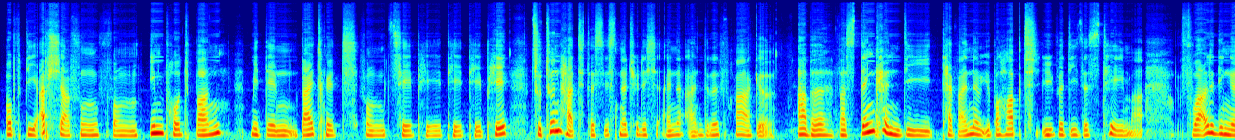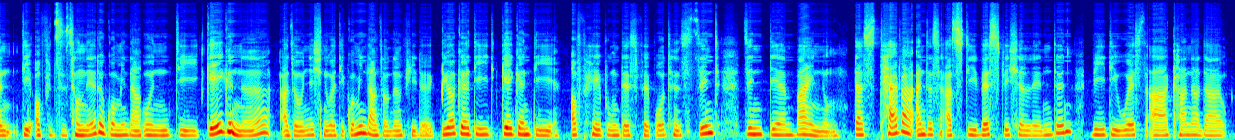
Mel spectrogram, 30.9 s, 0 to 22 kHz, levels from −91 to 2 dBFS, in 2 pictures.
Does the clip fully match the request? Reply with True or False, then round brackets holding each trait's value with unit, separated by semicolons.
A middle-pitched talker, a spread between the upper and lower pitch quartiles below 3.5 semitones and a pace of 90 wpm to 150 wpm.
True (150 Hz; 2.9 semitones; 130 wpm)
